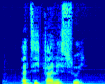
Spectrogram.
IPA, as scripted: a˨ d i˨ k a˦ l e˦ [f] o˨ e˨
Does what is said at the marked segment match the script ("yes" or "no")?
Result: no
